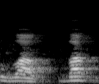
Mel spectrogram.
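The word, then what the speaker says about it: walk: जैसे कि वॉक को आप लोग क्या बोलेगा? वर्ब। कुछ बुतरू इसको, हम जब बच्चा थे ना तो इसको वाल को पढ़ते थे, WL के, वाल के, L साइलेंट रहता है, तो ये वर्ब है।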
